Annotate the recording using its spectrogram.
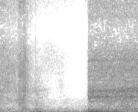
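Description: Faint room noise with no distinct event; it drops to almost nothing for a moment around the middle, then a faint low hum returns.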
